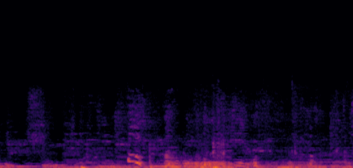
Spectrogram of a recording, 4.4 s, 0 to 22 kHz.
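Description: F1 Sheepadoodle puppies yipping and whimpering as they wrestle, a few short cries rising and falling in pitch from about one and a half to three seconds in, over background music.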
